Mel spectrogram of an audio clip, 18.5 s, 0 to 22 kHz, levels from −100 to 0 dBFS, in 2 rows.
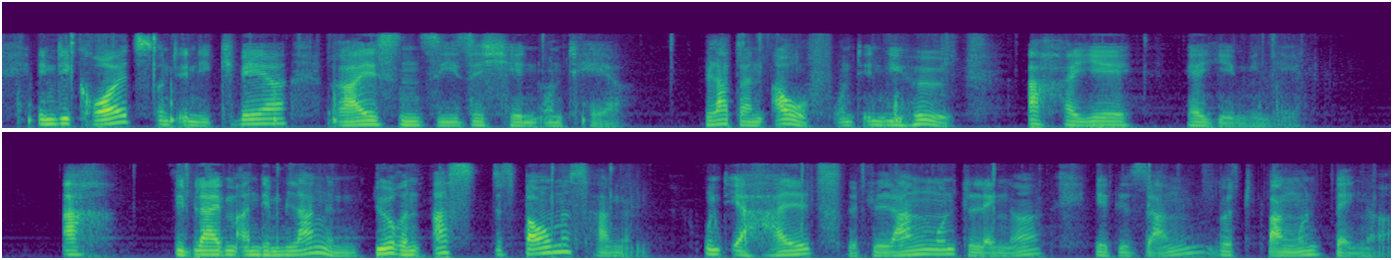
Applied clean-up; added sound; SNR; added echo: neural mask model RNNoise.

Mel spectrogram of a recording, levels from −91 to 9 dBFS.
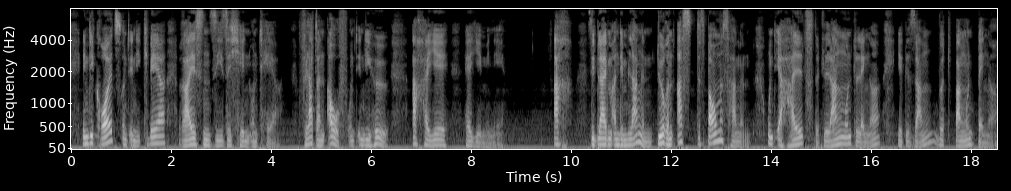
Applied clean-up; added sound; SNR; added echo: none; none; none; none.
